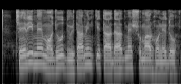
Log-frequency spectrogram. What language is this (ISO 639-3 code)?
urd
